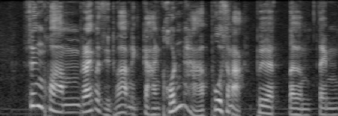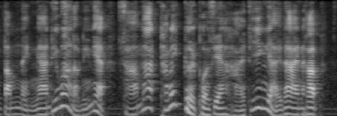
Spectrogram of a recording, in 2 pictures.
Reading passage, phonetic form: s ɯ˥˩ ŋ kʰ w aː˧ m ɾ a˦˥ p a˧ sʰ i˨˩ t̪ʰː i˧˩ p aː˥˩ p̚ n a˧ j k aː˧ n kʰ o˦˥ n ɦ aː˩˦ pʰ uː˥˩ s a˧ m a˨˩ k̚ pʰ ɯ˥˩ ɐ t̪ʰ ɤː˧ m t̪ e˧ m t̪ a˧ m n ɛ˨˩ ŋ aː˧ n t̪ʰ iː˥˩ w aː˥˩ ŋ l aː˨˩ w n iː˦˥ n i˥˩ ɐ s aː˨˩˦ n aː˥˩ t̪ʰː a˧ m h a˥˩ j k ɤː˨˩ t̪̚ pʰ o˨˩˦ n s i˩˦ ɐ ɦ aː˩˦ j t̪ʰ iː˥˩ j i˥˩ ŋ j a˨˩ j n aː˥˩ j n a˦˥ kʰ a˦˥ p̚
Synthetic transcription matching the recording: s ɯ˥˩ ŋ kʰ w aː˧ m ɾ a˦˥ p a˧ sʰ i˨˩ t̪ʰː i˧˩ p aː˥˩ p̚ n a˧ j k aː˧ n kʰ o˦˥ n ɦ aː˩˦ pʰ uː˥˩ s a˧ m a˨˩ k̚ pʰ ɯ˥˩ ɐ t̪ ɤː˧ m t̪ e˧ m t̪ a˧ m n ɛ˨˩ ŋː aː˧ n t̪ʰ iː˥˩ w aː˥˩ ŋ l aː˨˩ w n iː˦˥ n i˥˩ ɐ s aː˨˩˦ m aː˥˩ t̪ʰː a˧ m h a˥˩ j k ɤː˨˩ t̪̚ pʰ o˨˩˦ n s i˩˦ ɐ ɦ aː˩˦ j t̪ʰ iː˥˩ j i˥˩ ŋ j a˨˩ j d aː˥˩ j n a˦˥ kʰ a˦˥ p̚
